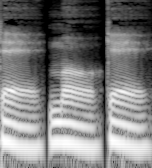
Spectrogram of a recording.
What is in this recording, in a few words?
"temoke", concat syllables; Affixing experiment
